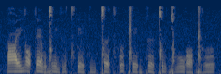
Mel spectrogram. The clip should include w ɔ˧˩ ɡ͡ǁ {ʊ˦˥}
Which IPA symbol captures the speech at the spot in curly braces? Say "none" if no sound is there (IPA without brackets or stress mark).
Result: ʊ˦˥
